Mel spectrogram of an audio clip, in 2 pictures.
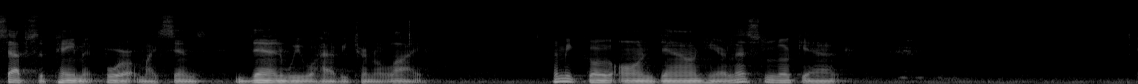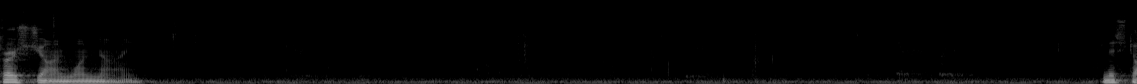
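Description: An elderly man speaks calmly through a microphone in a large room, pausing between phrases.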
